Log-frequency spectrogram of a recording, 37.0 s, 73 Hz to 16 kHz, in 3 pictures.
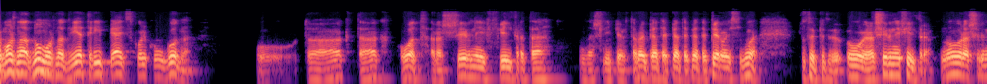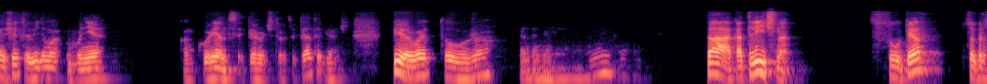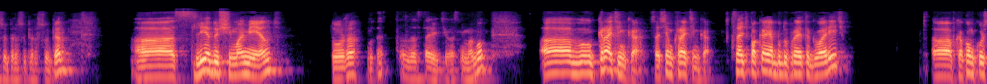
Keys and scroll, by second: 29.3 ctrl+c.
